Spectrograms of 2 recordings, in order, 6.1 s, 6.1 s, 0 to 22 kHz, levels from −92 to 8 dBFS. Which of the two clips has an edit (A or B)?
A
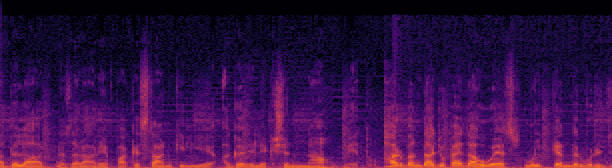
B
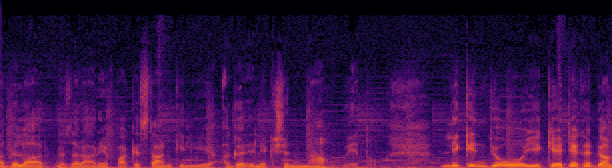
A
